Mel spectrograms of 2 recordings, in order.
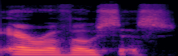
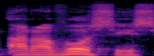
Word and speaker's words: Aravosis: my last name well because I'm American so we say aravosis it is officially aravosis in Greek but for Americans we say aravosis um so yes I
